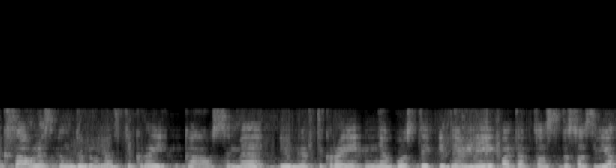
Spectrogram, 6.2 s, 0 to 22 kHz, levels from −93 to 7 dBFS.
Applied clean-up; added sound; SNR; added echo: neural separator model SepFormer DNS4.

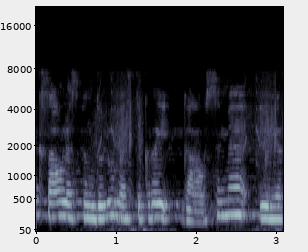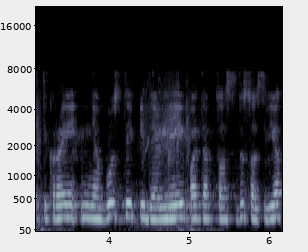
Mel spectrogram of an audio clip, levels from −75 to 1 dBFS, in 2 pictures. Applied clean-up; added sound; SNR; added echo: none; Squeak; 17 dB; reverberation time 1.3 s.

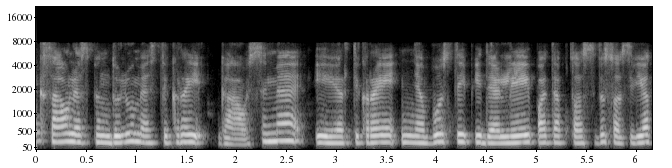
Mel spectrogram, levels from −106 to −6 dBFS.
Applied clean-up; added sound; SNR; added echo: none; none; none; none.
